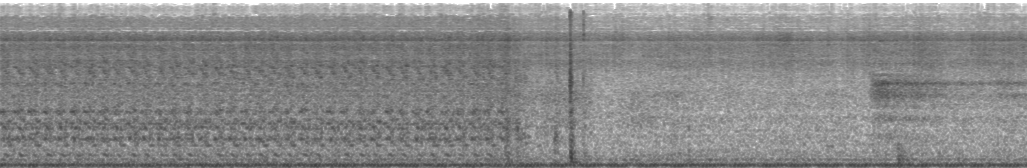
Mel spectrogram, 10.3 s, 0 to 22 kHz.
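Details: International WorkStar work truck, no-start part 2: the starter churns steadily at about three and a half compression beats a second for ten seconds without catching; cranks but won't start.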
